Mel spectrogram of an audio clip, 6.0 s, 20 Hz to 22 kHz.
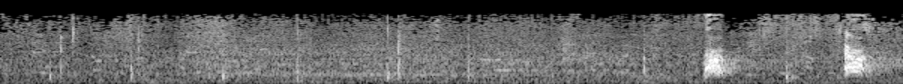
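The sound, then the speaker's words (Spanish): A six-year-old pug barks twice near the end, two short, sharp yaps about a second apart, standing out over a quiet cobbled street background with faint scattered clicks. “Es un carlino, de 6 años.”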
